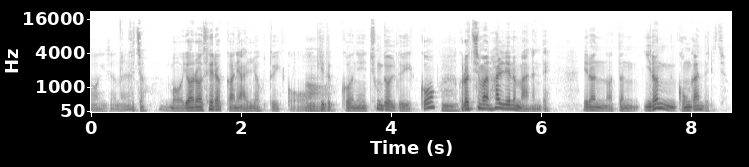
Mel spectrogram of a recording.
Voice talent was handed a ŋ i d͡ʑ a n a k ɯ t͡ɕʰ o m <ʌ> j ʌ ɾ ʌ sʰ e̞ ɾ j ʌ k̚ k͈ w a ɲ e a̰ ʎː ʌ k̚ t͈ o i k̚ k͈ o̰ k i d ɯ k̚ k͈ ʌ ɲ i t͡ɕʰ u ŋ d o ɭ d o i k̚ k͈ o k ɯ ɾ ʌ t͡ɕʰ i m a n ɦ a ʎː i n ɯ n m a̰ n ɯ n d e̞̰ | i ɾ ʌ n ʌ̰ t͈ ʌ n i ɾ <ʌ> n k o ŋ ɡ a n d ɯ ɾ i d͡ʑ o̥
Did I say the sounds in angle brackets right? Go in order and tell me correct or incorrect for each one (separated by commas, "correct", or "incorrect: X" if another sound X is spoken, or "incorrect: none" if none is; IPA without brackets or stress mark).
correct, correct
